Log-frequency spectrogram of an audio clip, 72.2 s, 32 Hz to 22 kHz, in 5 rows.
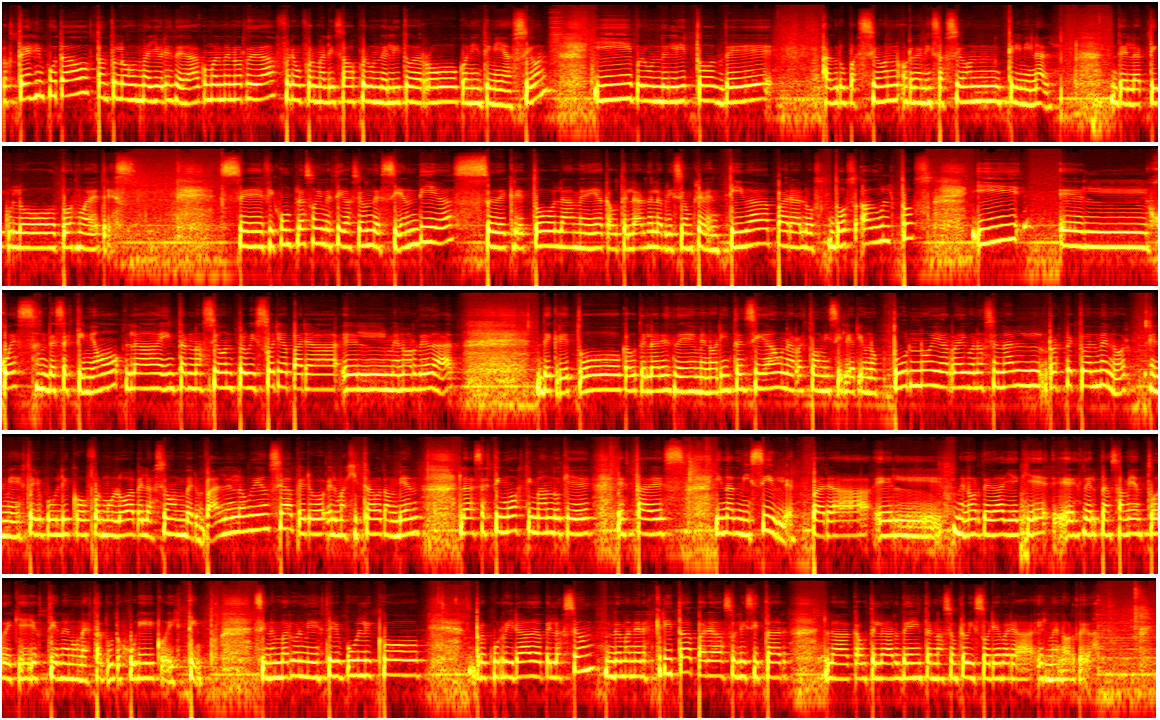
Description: La fiscal SACFI Valparaíso, Lidia Aspee, entregó detalles al respecto:
fiscal-SACFI-Valparaiso-Lidia-Aspee.mp3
